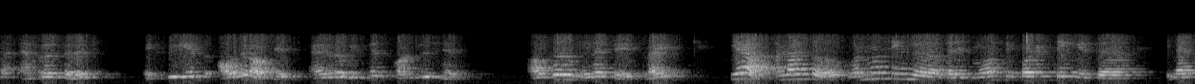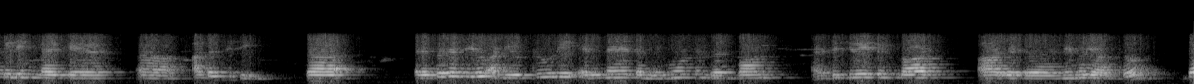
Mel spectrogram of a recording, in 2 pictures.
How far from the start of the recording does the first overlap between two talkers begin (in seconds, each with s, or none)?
none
